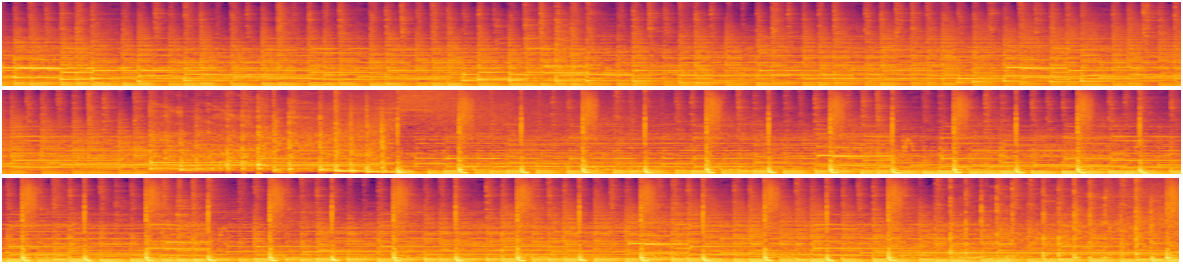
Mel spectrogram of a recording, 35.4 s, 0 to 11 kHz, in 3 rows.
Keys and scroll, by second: 5.6 ctrl+j, 12.2 ctrl+space, 12.8 ctrl+space.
